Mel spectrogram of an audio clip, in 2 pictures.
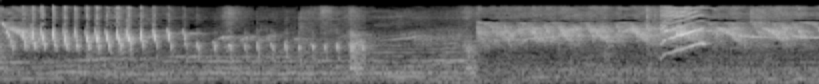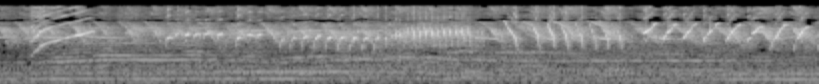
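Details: Canary, a cross between a Red Mosaic and a Waterslager, singing: dense, fast rattling trills with sweeping whistled slurs, over a steady background hiss.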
